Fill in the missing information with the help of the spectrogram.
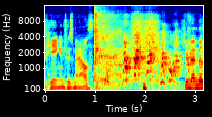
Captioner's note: group laughing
